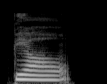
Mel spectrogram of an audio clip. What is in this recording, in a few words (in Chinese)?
"标", Chinese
